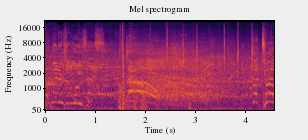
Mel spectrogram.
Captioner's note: crowd cheering; body thudding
